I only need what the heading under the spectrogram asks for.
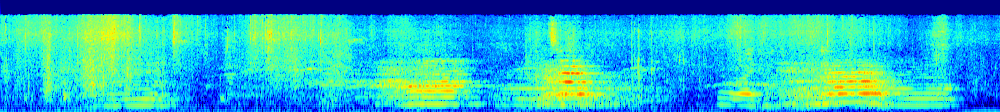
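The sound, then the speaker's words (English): A cow moos repeatedly beside her newborn brown Red Limousin calf, several drawn-out, rising lows in a row, growing louder toward the end, with no talking. “A brown-coloured, perfectly formed calf arrives.”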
